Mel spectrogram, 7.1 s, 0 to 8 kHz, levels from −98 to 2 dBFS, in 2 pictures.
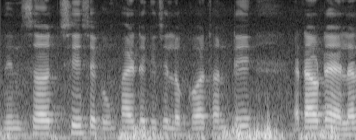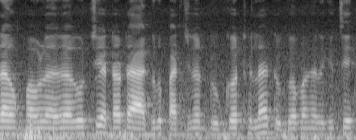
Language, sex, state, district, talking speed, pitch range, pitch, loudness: Odia, male, Odisha, Khordha, 200 wpm, 130-140 Hz, 135 Hz, -19 LUFS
